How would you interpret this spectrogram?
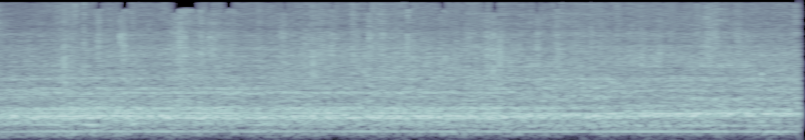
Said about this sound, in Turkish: Yine süpürgemizi aldık çalıştırıyoruz.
